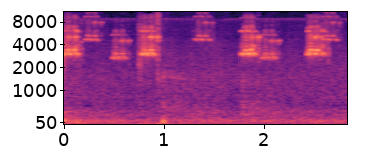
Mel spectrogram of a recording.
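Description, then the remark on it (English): Crickets chirp in quick, regular bursts, a steady high-pitched trill repeating every half second or so over a quiet background, with one soft thump partway through. “Crickets are going for a while.”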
